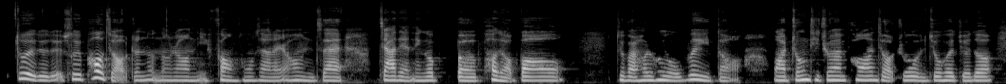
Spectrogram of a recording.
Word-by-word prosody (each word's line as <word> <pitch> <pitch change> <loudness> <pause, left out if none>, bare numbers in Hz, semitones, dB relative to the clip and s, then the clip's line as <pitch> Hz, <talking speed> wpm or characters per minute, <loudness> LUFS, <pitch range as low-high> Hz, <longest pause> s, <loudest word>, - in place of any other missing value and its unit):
对 260 -5 +4
对 190 -1 0
对， 195 +4 -3
所 235 - -1
以 - - +2
泡 305 +6 +6
脚 - - -1
真 190 +1 -5
的 215 - -2
能 185 0 -4
让 180 -1 -2
你 180 - -5
放 180 0 -1
松 180 0 -4
下 180 -2 -3
来， 170 - -3
然 185 - -3
后 195 0 -1
你 175 - -3
再 175 -1 0 0.3
加 195 -2 +4
点 180 -2 -1
那 175 - -3
个 185 +1 +1 0.2
卜 170 -2 +2
泡 170 +6 +2
脚 165 -5 +1
包， 180 0 +2 0.5
对 200 -1 -2
吧， 180 - +2
然 175 - 0
后 190 - +2
就 190 - +2
会 200 - +3
有 185 -3 +1
味 200 0 +1
道， 165 -2 -7 0.3
哇， 185 -1 +3
整 195 +4 +3
体 210 - -3
这 200 0 -1
完 195 -1 +3
泡 200 - -2
完 195 0 +2
脚 180 -5 -1
之 - - -11
后， 190 -2 0
你 165 - -4
就 180 +2 -1
会 185 0 +2
觉 175 -1 -3
得 180 +1 0
185 Hz, 310 characters per minute, -22 LUFS, 180-195 Hz, 0.5 s, 泡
